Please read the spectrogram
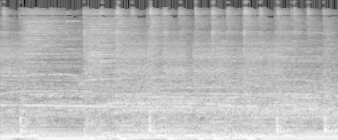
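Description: Heavy metal band playing live at full volume: distorted electric guitars over heavy bass and drums, with a held guitar note ringing above the riff.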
